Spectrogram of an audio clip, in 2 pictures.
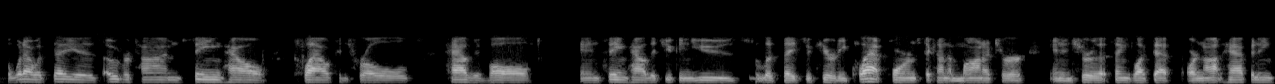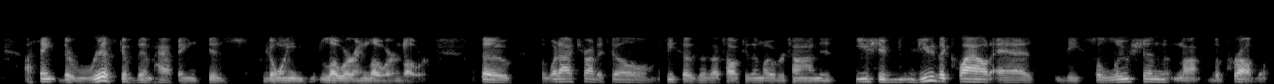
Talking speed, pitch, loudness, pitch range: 185 wpm, 105 Hz, -26 LUFS, 95-110 Hz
